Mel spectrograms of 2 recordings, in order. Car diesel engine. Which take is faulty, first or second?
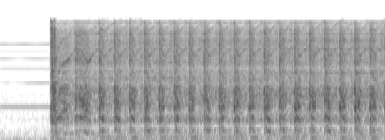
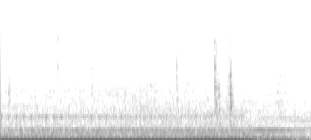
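first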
